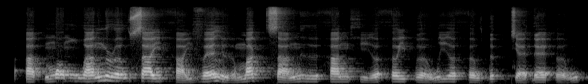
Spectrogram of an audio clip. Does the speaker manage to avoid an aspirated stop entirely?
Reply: yes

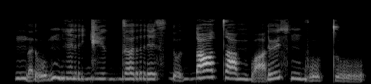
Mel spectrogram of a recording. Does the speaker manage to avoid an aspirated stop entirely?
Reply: yes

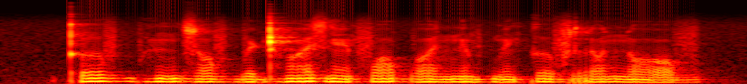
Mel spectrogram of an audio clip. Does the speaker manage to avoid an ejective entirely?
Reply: no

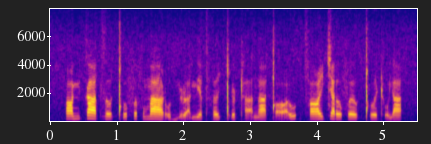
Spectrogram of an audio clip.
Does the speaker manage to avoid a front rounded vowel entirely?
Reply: no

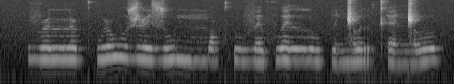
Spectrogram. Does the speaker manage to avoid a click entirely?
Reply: no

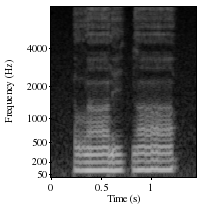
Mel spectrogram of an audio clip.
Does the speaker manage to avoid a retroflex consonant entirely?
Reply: yes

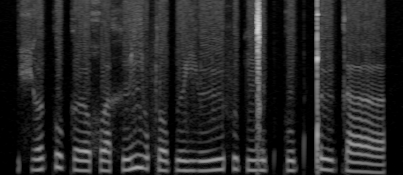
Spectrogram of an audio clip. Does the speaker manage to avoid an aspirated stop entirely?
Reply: yes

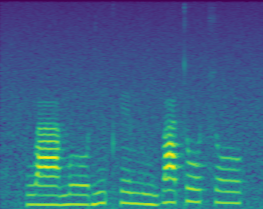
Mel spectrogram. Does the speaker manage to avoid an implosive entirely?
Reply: yes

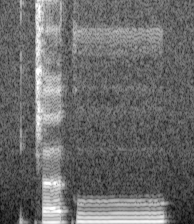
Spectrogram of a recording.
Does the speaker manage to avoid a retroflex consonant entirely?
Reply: yes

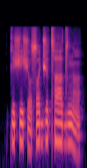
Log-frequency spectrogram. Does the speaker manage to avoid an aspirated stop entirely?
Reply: no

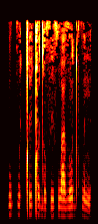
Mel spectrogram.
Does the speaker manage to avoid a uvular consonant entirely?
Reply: yes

